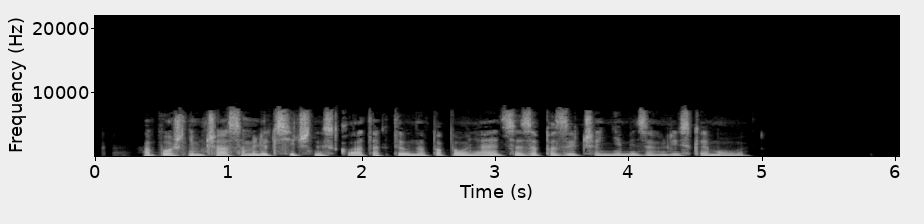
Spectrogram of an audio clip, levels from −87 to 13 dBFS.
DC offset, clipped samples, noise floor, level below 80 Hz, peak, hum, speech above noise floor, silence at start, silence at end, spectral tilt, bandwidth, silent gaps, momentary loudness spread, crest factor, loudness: under 0.1%; under 0.1%; under -90 dBFS; -50 dBFS; -4 dBFS; none; over 69 dB; 0.35 s; 1.15 s; -5 dB/octave; 8 kHz; none; 6 LU; 18 dB; -21 LUFS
